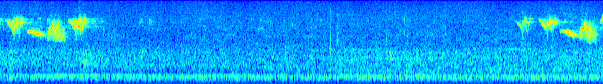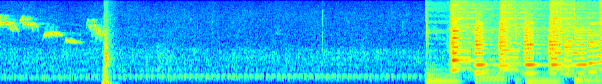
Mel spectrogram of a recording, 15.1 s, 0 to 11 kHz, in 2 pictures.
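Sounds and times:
birds chirping: 0:00.0 - 0:04.1, 0:06.4 - 0:09.0.

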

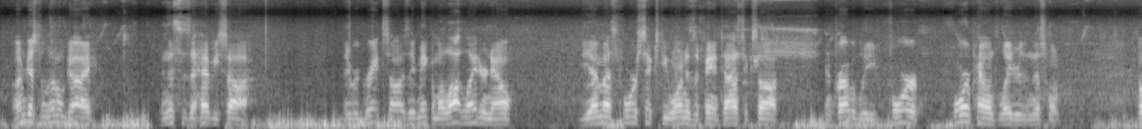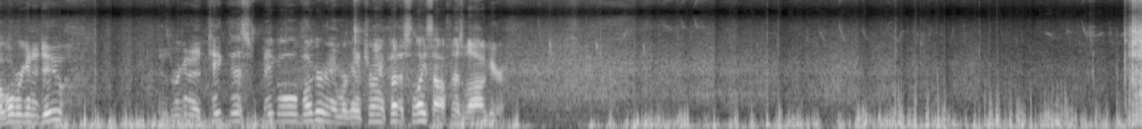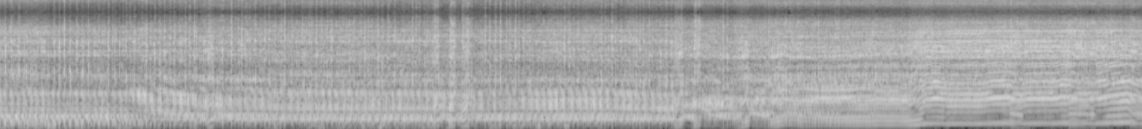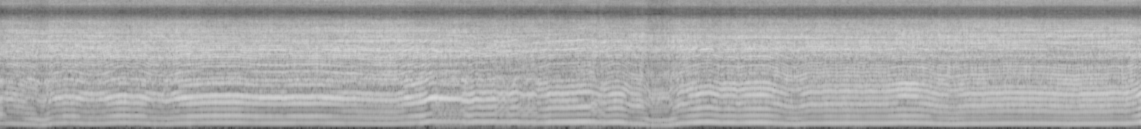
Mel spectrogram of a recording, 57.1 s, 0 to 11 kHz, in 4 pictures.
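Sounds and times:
chainsaw cutting log: 0:28.3 - 0:57.0.

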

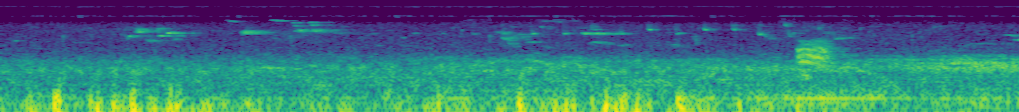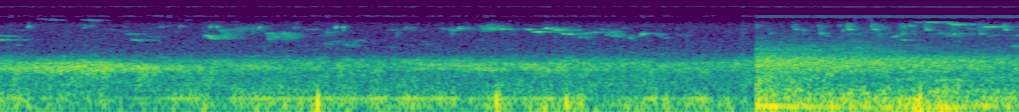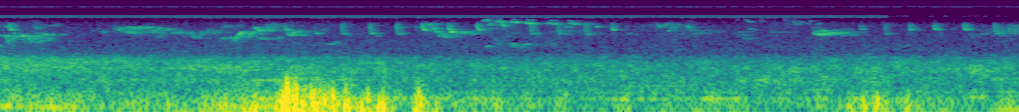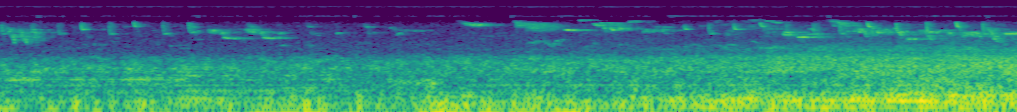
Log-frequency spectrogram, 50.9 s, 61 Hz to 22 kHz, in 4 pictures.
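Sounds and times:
low buffeting sound: 0:22.2 - 0:26.6
low outdoor rumble: 0:22.2 - 0:28.7
small birds chirping: 0:22.2 - 0:50.9.

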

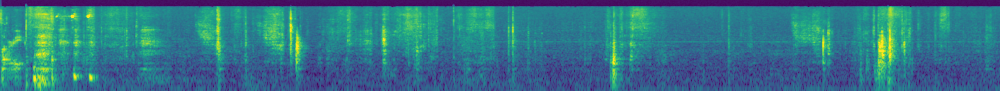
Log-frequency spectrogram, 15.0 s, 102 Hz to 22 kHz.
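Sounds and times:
photobook pages rustling: 0:02.9 - 0:10.0, 0:10.8 - 0:15.0.

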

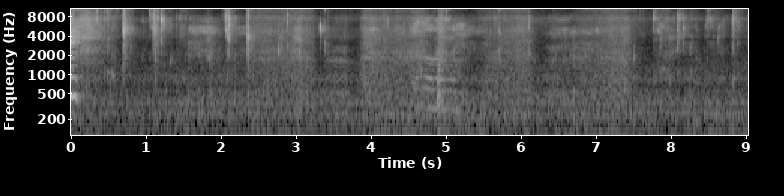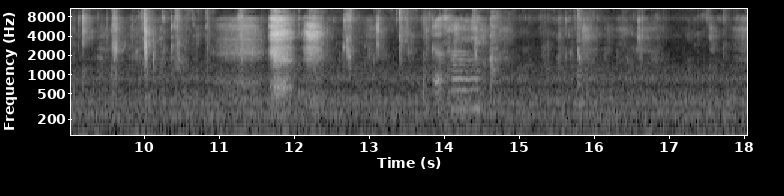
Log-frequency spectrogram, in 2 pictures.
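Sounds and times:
wet chewing and lip-smacking: 0:00.3 - 0:03.4, 0:07.5 - 0:11.4, 0:12.4 - 0:17.9.

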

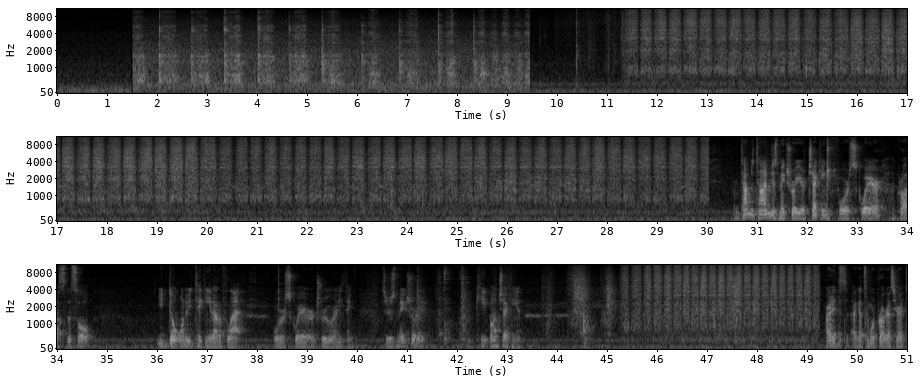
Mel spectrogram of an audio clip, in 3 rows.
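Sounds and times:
plane sole scratching on sandpaper: 0:01.5 - 0:09.5, 0:11.3 - 0:30.1, 0:44.3 - 0:49.3
slow scraping strokes: 0:01.5 - 0:09.5, 0:44.2 - 0:49.3.

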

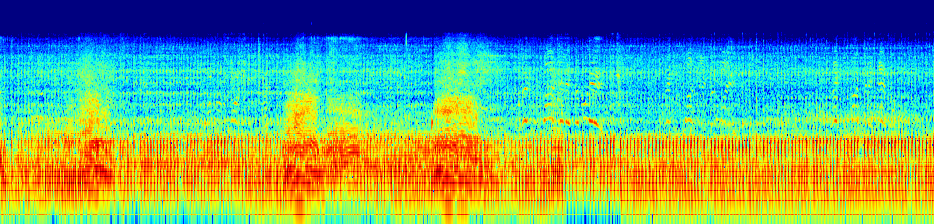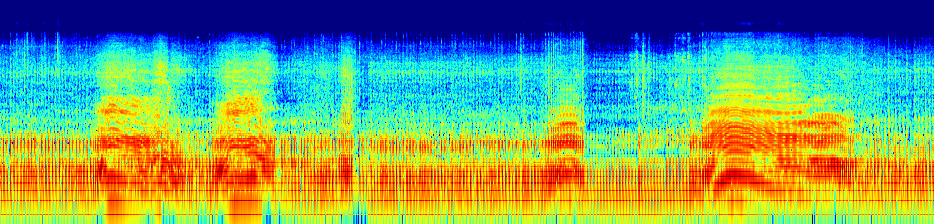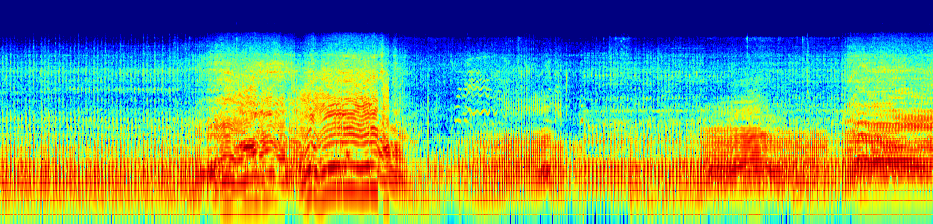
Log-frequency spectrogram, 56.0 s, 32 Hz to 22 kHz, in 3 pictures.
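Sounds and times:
quad bike engine revving: 0:00.0 - 0:56.0.

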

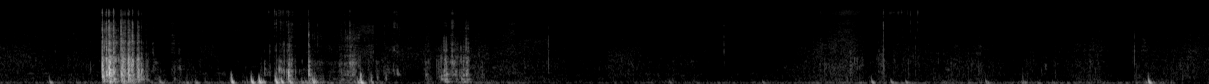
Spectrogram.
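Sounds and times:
toy car clattering in plastic basin: 0:01.0 - 0:01.8, 0:02.6 - 0:04.8
small knocks and rattles: 0:01.0 - 0:04.8.

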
